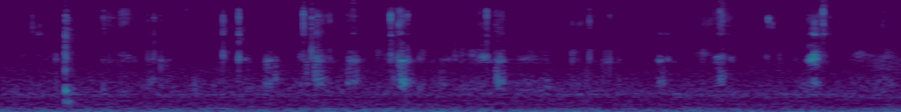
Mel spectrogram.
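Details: Crunching food, a black stray cat chews steadily, sending out rapid crisp snaps and clicks several times a second, evenly spaced like ticking, against faint background hum.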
